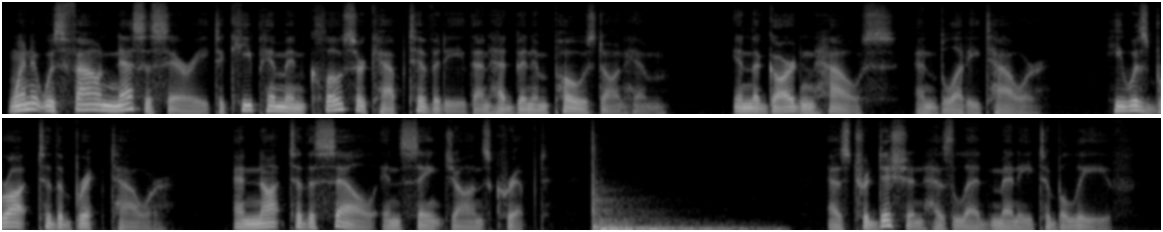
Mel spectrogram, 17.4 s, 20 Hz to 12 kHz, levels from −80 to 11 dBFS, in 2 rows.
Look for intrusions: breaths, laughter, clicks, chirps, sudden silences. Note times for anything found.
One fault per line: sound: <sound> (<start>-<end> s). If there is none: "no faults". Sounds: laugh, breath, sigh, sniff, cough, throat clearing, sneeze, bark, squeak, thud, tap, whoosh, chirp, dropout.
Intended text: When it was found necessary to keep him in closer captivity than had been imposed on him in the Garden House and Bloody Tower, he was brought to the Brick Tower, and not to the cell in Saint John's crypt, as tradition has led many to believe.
sound: thud (13.1-14.7 s)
